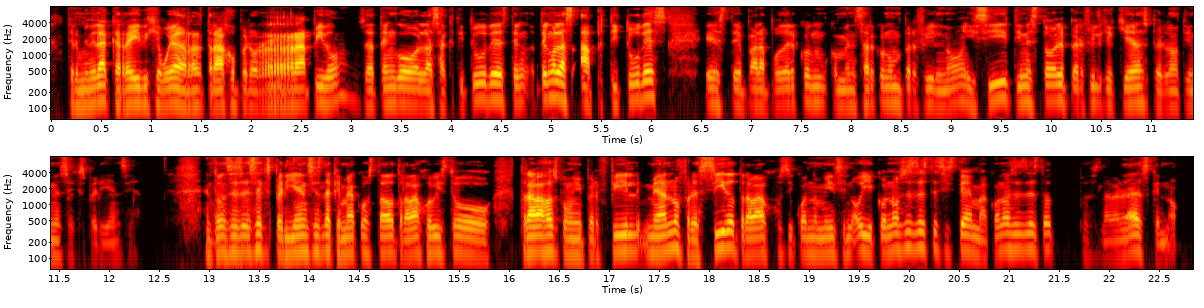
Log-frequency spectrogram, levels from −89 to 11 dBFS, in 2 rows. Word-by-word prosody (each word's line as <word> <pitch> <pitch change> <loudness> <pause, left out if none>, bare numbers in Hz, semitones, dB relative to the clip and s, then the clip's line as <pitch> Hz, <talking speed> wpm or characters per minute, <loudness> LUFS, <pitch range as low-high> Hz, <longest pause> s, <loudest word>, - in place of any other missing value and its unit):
Terminé 115 +2 -6
la 135 0 +8
carrera 120 +1 +4
y - - +4
dije, 125 - -3
voy 120 +2 +2
a - - +9
agarrar 110 +1 +3
trabajo, 115 +2 +4
pero 105 -1 -5
rápido. 125 +6 +4
O - - -34
sea, 115 -2 -3
tengo 120 -1 -1
las 110 -1 +2
actitudes, 145 +5 -1
teng 130 +1 -5
tengo 155 +2 +3
las 150 -3 +7
aptitudes, 150 +6 +1 0.4
este, 115 -1 -3
para 115 +1 -3
poder 120 +2 -7
com 130 -2 -9
comenzar 110 0 -2
con 130 -1 -8
un 125 -2 -9
perfil, 115 -2 -9
¿no? 125 +4 -9
Y 115 -4 -8
sí, 150 +7 +5
tienes 130 -1 -1
todo 140 0 -2
el 140 - -1
perfil 130 -1 -7
que 115 -2 -9
quieras, 125 +3 -2
pero - - -11
no 105 0 -7
tienes 110 -2 -5
experiencia. 95 +2 -13 0.6
Entonces, 130 +1 -1
esa 130 +3 +2
experiencia 125 +1 +1
es 130 - -3
la 135 - +2
que 125 - -5
me 125 +1 -2
ha - - 0
costado 130 +1 -1
trabajo. 120 +3 -1
He - - -4
visto 120 -3 -4 0.3
trabajos 130 0 +6
con 120 - -7
mi 115 -1 -6
perfil, 135 +6 -4
me 130 0 -1
han 135 +4 +3
ofrecido 150 +4 +3
trabajos 120 0 -1
y 125 - -14
cuando 125 -1 -9
me 120 +1 -7
dicen, 125 +1 -5
oye: 135 -2 -4
"¿Conoces 145 +4 -3
de 155 - -1
este 155 0 0
sistema? 125 -2 0
¿Conoces 145 +2 -7
de 145 - -5
esto?" 145 +2 -6 0.2
Pues, 105 -2 -23
la 105 - -16
verdad 110 +1 -3
es - - +1
que - - -14
no. - - -16
125 Hz, 210 wpm, -24 LUFS, 115-135 Hz, 0.6 s, a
